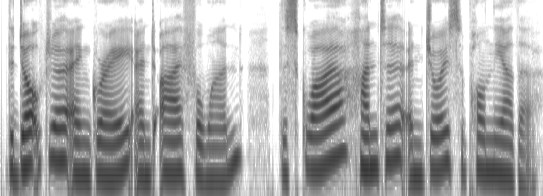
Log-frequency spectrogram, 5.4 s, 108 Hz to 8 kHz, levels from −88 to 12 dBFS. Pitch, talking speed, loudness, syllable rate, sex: 190 Hz, 175 wpm, -19 LUFS, 4.7 syllables/s, female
